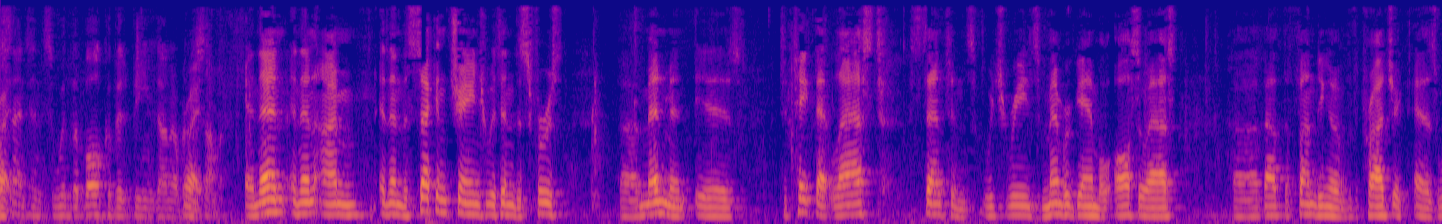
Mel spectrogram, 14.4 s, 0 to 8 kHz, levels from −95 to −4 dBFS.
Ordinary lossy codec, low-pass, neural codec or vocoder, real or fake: MP3, 32 kbps; 7.2 kHz; none; real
